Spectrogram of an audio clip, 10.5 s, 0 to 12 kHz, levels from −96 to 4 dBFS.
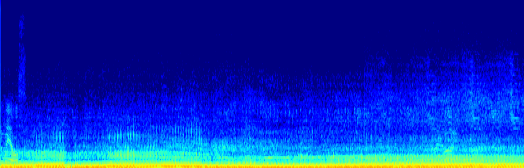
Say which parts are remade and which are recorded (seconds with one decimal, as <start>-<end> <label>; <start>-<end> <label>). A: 0.0-1.8 recorded; 1.8-2.5 remade; 2.5-7.6 recorded; 7.6-8.4 remade; 8.4-10.5 recorded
